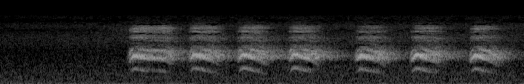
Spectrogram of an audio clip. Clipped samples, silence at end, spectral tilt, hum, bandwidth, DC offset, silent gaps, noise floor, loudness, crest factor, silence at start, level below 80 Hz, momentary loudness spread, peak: under 0.1%; 0 s; 1 dB/octave; none; 11.5 kHz; under 0.1%; none; -49 dBFS; -27 LUFS; 16 dB; 0 s; -62 dBFS; 21 LU; -14 dBFS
